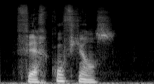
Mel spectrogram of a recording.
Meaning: to trust; to have trust
- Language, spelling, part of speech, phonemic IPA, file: French, faire confiance, verb, /fɛʁ kɔ̃.fjɑ̃s/, Fr-faire confiance.ogg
